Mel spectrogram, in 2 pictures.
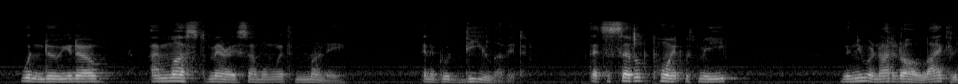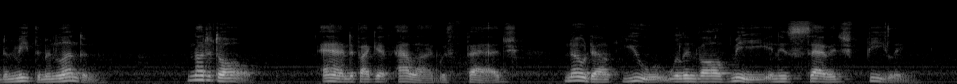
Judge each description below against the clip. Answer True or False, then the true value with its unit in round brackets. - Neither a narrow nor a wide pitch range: True (3.3 semitones)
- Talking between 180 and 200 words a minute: False (170 wpm)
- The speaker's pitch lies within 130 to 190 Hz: True (135 Hz)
